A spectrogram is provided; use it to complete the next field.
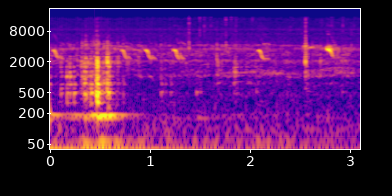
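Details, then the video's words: A feeding greenfinch family at a workplace gives a rapid series of thin, high, falling call notes, with a low droning hum and a brief knock near the start. "Greenfinch family"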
